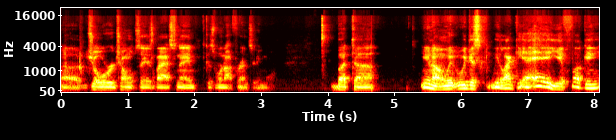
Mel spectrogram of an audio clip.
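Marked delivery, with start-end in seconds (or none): 6.9-8.1 fake New York mobster accent, pitched up. Showing how he and a friend play at mob-movie talk: fake New York accent. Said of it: "fake New York accents".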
